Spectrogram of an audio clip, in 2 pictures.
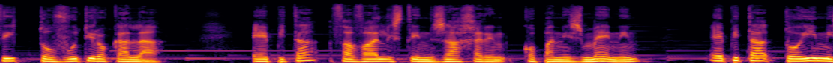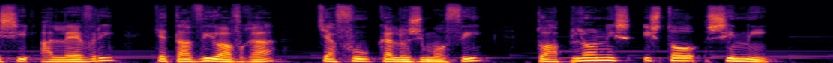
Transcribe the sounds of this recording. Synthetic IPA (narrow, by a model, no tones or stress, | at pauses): it̪o̞vut̪iɾo̞kɐlɐ | e̞pit̪ɐθɐvɐlist̪inzɐxɐɾinko̞pɐnizme̞nin | e̞pit̪ɐt̪o̞imisiʔɐle̞vɾi | ce̞t̪ɐðio̞ɐvɣɐ | ceɐfukɐlo̞zimo̞θi | t̪o̞ɐplo̞nisist̪o̞sini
